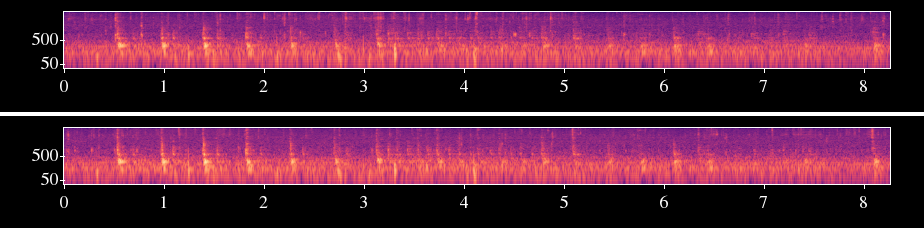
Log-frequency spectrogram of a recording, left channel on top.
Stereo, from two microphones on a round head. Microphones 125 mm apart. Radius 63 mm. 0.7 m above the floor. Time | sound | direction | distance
0.5 | keys jangling | 30° right (ahead or behind) | 0.7 m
